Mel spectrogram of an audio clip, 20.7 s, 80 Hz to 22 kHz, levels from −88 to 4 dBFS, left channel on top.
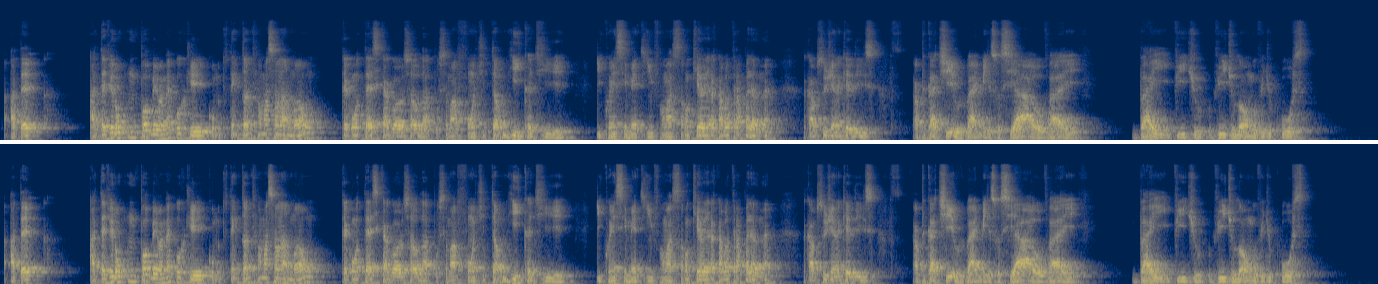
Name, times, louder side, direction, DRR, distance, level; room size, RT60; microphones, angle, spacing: voice 1, 1.4-4.7 5.1-8.4 9.1-11.5 12.1-13.1 13.7-16.1 17.0-19.6, right 1 dB, 25° right, 3 dB, 1.3 m, -22 dB
7.1 x 4.8 x 6.5 m, 0.69 s
head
